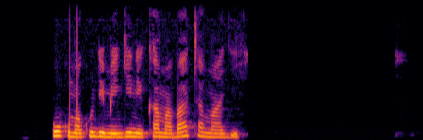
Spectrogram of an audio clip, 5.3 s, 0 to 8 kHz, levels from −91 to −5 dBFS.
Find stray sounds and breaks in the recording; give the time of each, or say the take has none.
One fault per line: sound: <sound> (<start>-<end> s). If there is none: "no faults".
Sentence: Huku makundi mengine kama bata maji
no faults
